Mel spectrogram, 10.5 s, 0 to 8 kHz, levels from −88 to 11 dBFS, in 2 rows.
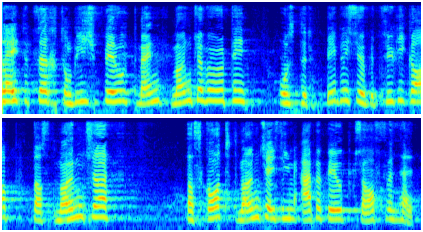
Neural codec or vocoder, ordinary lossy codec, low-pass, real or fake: codec, 16 kHz in and 24 kHz out, 1.1 kbps, FireRedTTS-2 codec; none; 7.2 kHz; fake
